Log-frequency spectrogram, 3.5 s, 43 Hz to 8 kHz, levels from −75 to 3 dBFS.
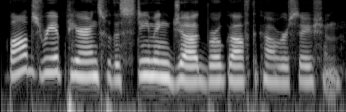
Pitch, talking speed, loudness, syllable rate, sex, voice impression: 210 Hz, 175 wpm, -16 LUFS, 5.4 syllables/s, female, very feminine, slightly adult-like, thin, tensed, powerful, slightly dark, slightly hard, clear, fluent, cute, slightly cool, intellectual, refreshing, very sincere, calm, friendly, slightly reassuring, very unique, slightly elegant, wild, slightly sweet, lively, strict, slightly intense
